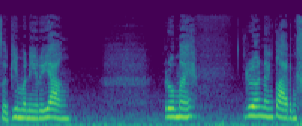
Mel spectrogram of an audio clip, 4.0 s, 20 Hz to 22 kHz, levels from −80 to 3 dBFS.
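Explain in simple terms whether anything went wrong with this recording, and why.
Something went wrong throughout the whole clip. The speech sounds swirly, smeared and hollow, and the starts of sounds are blurred. Nothing is heard above about 14 kHz. This is generation loss, likely from being compressed and re-saved several times.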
